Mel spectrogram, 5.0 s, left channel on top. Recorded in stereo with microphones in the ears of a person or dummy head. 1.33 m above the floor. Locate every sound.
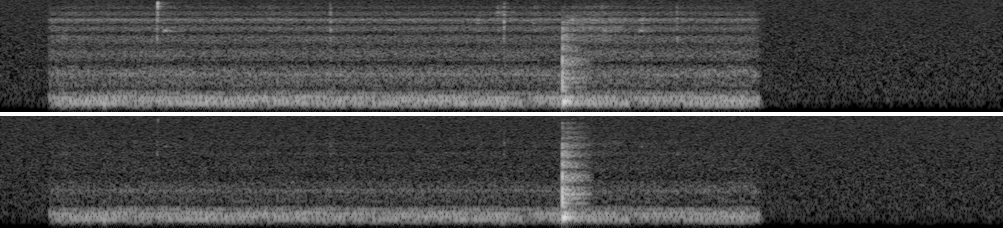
0.2 s a running tap: 75° left (ahead or behind)
2.8 s a snare drum: 25° right (ahead or behind)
